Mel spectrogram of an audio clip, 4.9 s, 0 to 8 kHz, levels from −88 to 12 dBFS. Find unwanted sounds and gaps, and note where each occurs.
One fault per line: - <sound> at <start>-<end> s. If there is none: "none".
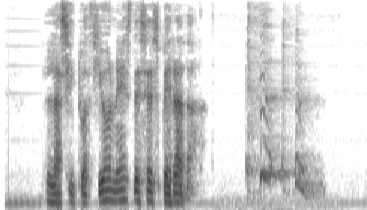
- throat clearing at 3.3-4.3 s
